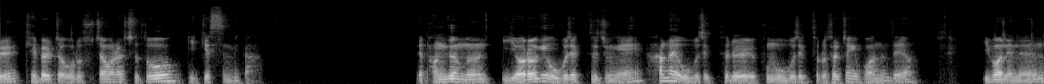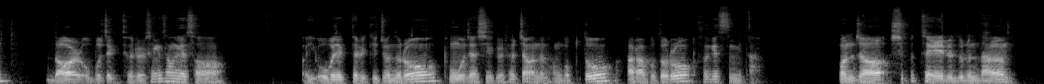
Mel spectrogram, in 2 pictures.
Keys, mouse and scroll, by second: 0.6 Tab, 3.1 alt+z, 3.7 scroll down 2, 4.5-11.3 middle drag, 9.6 ctrl+z, 10.0 ctrl+z, 10.5 ctrl+z, 10.7 ctrl+z, 10.9 ctrl+z, 11.1 ctrl+z, 11.3 ctrl+z, 11.8 ctrl+z, 12.0 ctrl+z, 12.2 ctrl+z, 13.0 click, 20.0 shift+a.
